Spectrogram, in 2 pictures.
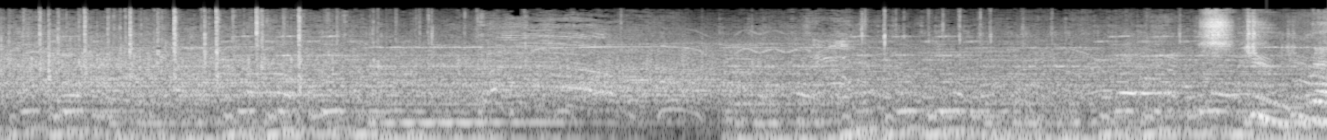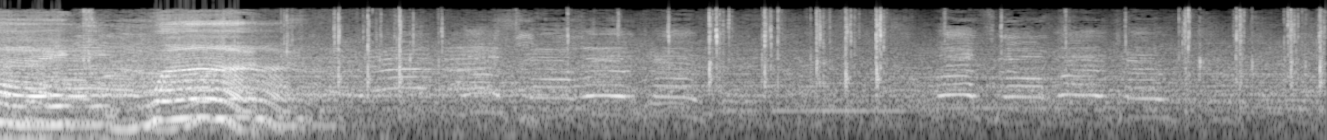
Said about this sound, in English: Crowd disapproves.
